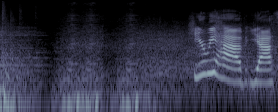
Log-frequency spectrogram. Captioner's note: scene whooshing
